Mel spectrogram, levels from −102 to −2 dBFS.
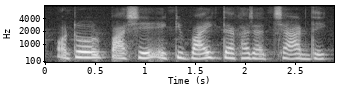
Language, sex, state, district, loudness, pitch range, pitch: Bengali, female, West Bengal, Cooch Behar, -16 LUFS, 240-275 Hz, 260 Hz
